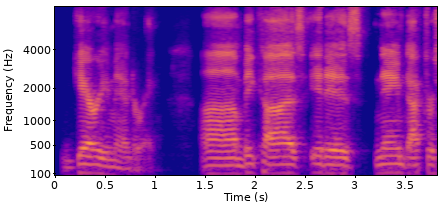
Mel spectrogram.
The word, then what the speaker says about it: gerrymandering: about gerrymandering which by the way is correctly pronounced gerrymandering because it is named after somebody by the name of elbridge gary but everyone pronounces it gerrymandering in the united states in fact we had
